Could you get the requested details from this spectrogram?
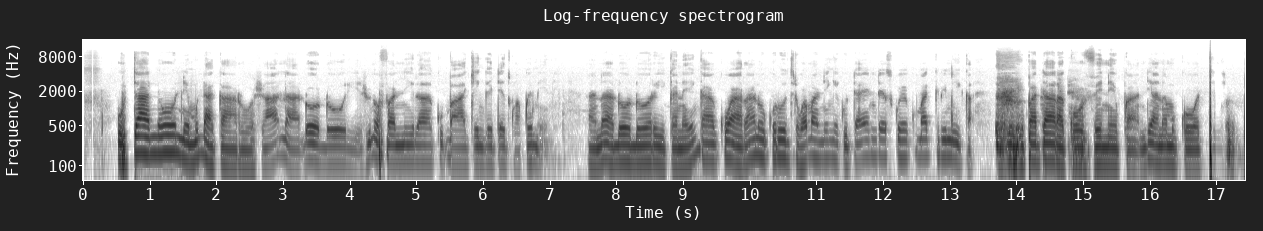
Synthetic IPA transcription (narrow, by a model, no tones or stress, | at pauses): utano̞ne̞muɗakaro̞ʐaːnaːɗo̞ɗoriʐino̞fanirakuɓat͡ʃe̞ŋɡe̞te̞d͡zwakwe̞me̞̰ne | ɦanaːɗo̞ɗoɾikanaiŋɡaːkwaɾaːno̞kuɾud͡zirwamaniŋɡikutiae̞nde̞swe̞kumakrinika | kuʐipataɾakove̞ne̞pwandianamukoːti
